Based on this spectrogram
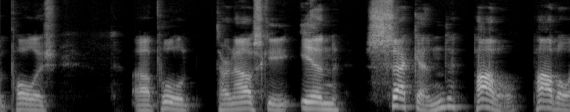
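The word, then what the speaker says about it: Paweł: Pavel, I think you pronounce that with a W.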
